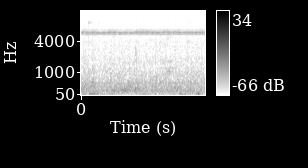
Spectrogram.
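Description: Near silence: faint room tone with a steady high-pitched whine.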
